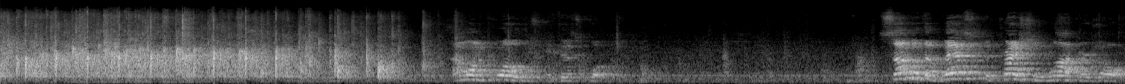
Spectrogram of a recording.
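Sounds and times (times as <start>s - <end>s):
audience applause: 0.0s - 4.4s
speech: 8.9s - 11.2s.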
